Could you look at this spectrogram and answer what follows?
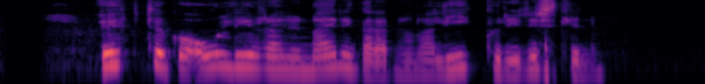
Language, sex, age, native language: Icelandic, female, 50-59, Icelandic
